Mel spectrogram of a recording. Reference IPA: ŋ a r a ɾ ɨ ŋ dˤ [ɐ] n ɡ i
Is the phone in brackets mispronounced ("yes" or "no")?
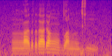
no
